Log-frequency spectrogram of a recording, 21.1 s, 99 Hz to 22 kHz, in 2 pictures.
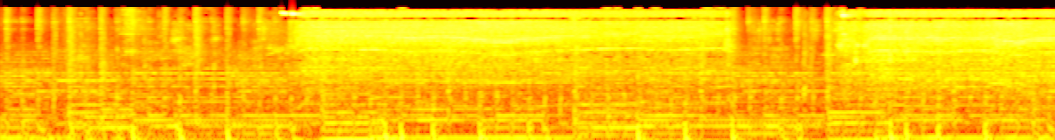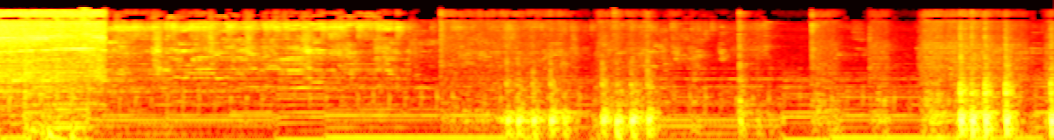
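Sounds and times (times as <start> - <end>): background music with bass line: 0.0 - 21.0
power tool whining: 2.7 - 11.8.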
